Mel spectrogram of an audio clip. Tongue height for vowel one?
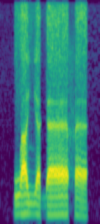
low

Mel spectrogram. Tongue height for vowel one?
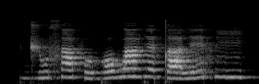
high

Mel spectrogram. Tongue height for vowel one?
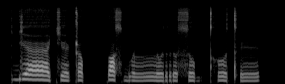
low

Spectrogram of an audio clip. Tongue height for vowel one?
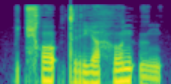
mid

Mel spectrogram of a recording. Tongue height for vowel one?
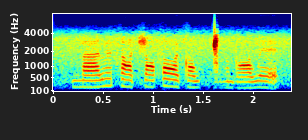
low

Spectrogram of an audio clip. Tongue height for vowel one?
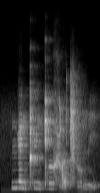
mid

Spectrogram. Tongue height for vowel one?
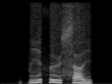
high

